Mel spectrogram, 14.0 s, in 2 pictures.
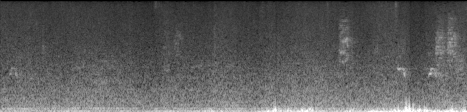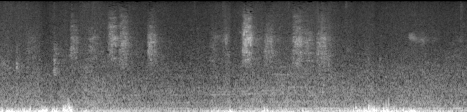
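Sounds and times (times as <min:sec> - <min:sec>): birds calling: 0:05.0 - 0:09.5, 0:10.1 - 0:12.0.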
